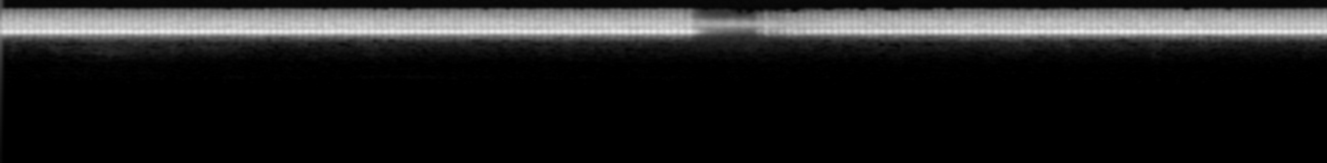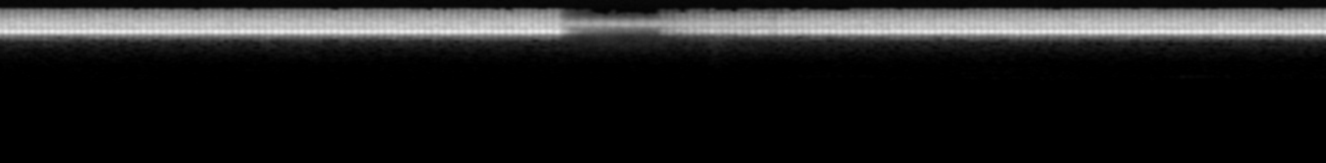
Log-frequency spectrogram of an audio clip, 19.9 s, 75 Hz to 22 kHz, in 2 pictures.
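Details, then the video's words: Grasshoppers in a continuous, very high, shrill buzzing trill with a steady pulse, breaking off briefly twice before resuming, with no music or other sounds. "3 Hours of Grass Hopper Sounds"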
